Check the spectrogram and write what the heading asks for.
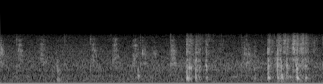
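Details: Two male mallards begging for birdseed at a house back door in spring give short, nasal quacks in loose bursts that grow louder and quicker near the end.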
